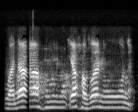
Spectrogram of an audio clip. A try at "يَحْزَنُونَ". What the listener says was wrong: يحزنون نہیں ہے، یا میں آپ اس کو حرف ٹائم نہیں دے رہی، یح کر کے يحزنون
